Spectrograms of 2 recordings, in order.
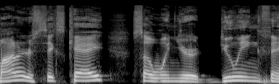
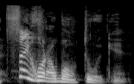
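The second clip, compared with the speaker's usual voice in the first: clenched-teeth warning; through gritted teeth. Retold or imitated. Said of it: "talking through their teeth like".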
